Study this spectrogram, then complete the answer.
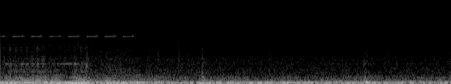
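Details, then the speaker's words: Lexus RX330 AWD (50/50 split, traction control cannot be turned off) on Michelin Latitude Tour all-seasons with about 15,000 miles, driven on snow: low tyre rumble, a string of high beeps, then uneven brake rumble as stability control intervenes to keep it straight. "So here it's letting me go a little bit, no intervention until it beeps. So then of course there it goes, really wants to keep you going straight."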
